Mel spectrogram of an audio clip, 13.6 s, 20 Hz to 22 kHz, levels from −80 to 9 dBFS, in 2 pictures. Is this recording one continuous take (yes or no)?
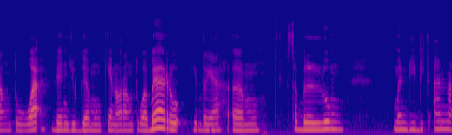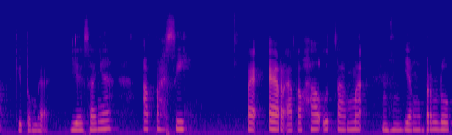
yes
